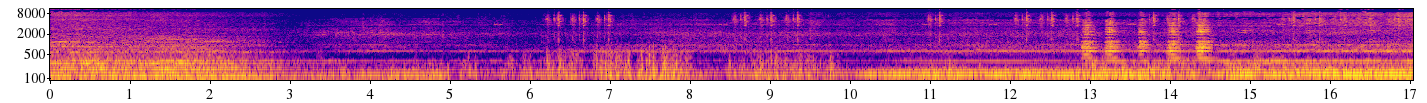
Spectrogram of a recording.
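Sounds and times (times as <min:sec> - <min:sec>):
diesel locomotives rumbling: 0:00.0 - 0:17.0
train horn short blasts: 0:12.9 - 0:14.8.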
